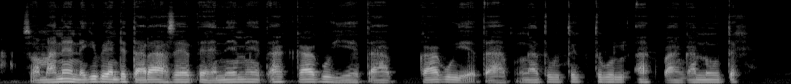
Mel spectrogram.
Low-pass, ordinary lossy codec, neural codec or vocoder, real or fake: none; none; none; real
